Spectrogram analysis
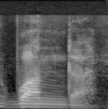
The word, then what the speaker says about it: wonder: So, how how would you pronounce this one? Is it wonder or wonder? Um, here it's wonder.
